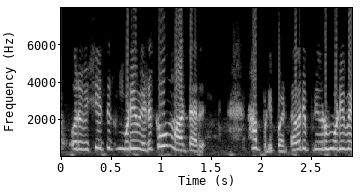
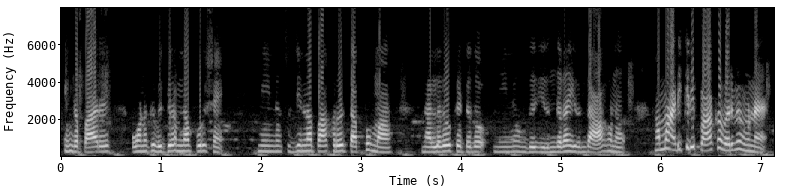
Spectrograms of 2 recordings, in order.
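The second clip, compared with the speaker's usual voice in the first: consoling mother; 6 semitones lower than usual. Acted.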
